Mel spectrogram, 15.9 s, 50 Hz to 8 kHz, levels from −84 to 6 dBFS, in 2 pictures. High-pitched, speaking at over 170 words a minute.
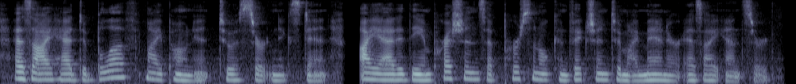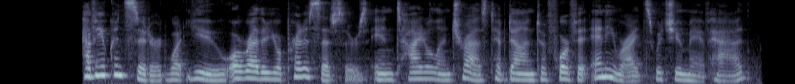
No: medium, 165 Hz; average, 180 wpm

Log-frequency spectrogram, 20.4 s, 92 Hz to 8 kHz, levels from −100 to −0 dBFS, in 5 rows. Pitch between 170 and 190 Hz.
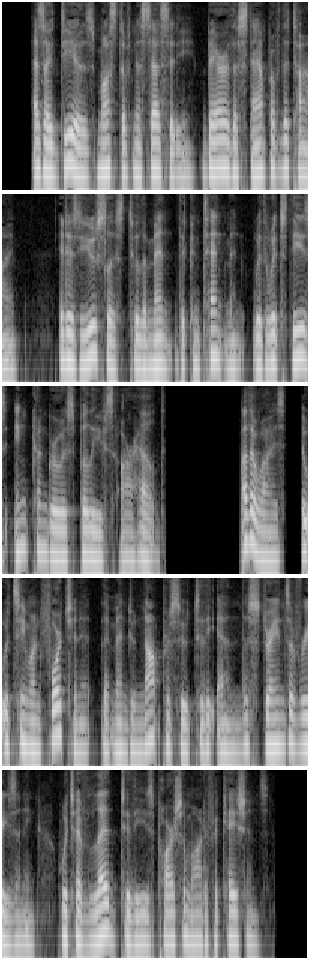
No: low, 130 Hz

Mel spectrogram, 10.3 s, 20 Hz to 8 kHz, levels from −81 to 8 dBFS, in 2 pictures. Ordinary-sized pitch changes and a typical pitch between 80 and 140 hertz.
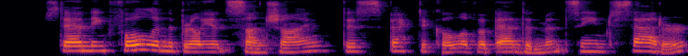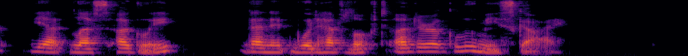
No: average, 3.8 semitones; medium, 175 Hz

